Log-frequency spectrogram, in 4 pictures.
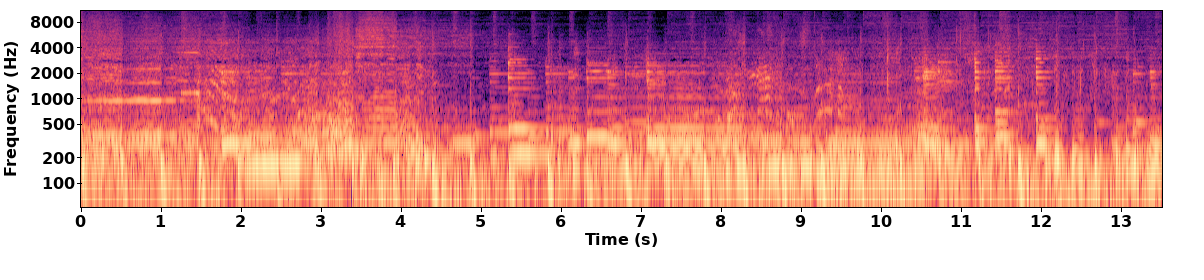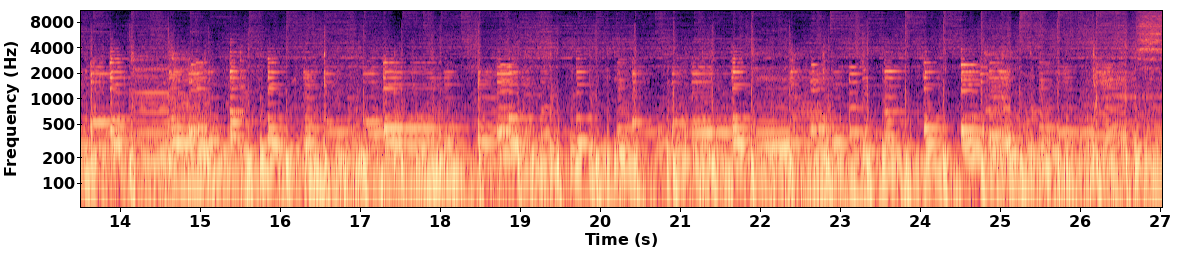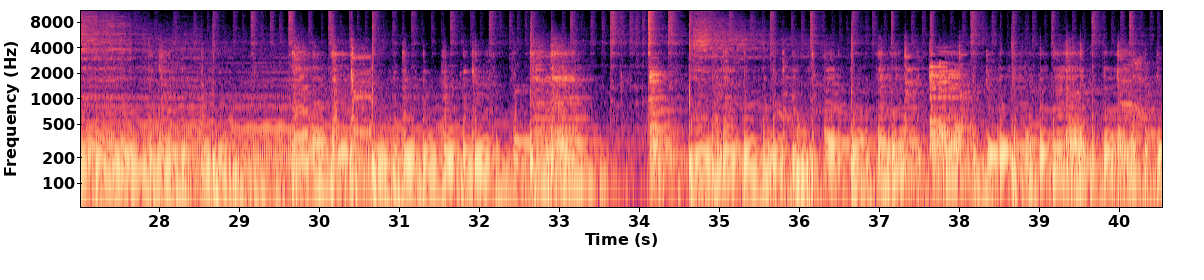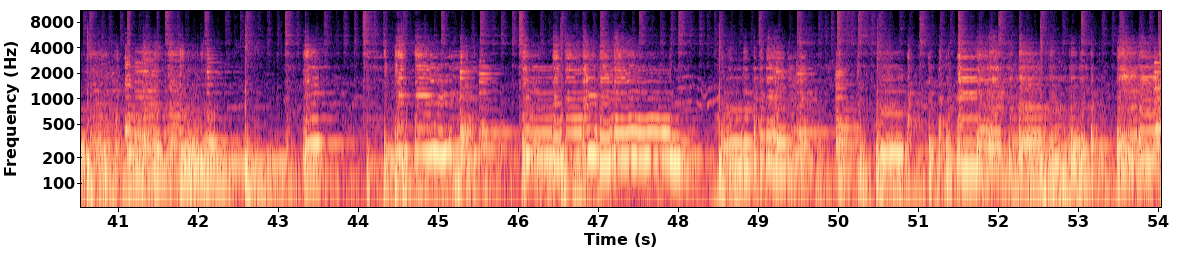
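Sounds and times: live blues band playing: 0.0 - 54.0.

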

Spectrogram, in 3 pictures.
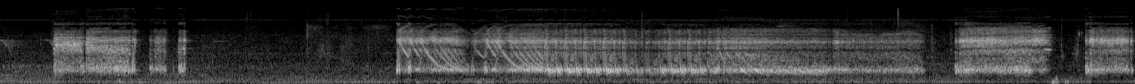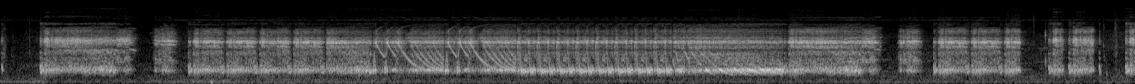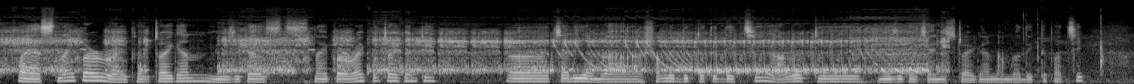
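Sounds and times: toy gun electronic shooting sound: 0.6 - 1.9, 4.0 - 32.3.

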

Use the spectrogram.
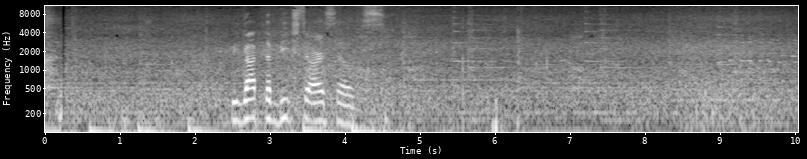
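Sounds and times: small waves breaking on beach: 0.0 - 10.0.

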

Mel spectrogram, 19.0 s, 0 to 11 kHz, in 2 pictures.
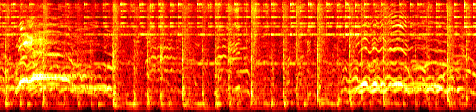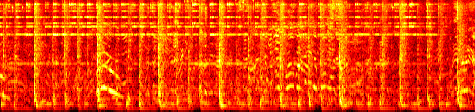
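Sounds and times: crowd: 0.0 - 19.0
festival drumming: 0.0 - 19.0
rattling percussion: 0.0 - 19.0.

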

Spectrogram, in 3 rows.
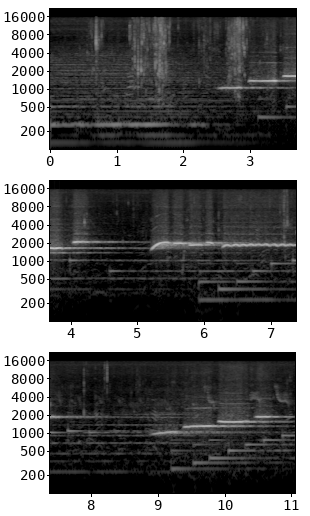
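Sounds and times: sustained low chords: 0.0 - 2.9
whistle-like melody: 2.5 - 8.2, 8.8 - 11.0.

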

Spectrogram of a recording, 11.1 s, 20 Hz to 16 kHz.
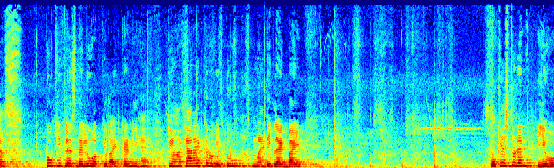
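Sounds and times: chalk scratching on chalkboard: 3.6 - 5.5, 6.1 - 10.3
chalk tapping on board: 6.6 - 10.0.

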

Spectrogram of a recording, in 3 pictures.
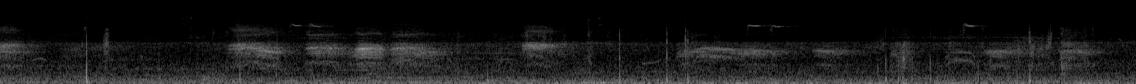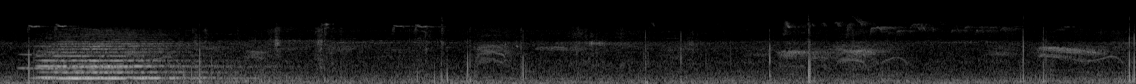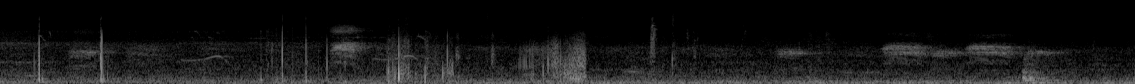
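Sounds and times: crows cawing: 2.3 - 4.5, 5.2 - 5.6, 6.8 - 8.5, 16.1 - 16.5, 26.0 - 26.5, 31.6 - 33.0
horn steady note: 11.5 - 14.4.

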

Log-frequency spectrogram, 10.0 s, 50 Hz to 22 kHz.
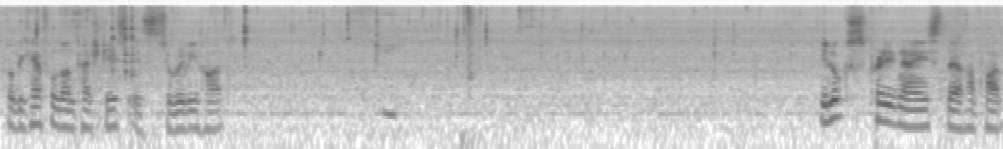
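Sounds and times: broth simmering with bubbling hiss: 0.0 - 10.0.

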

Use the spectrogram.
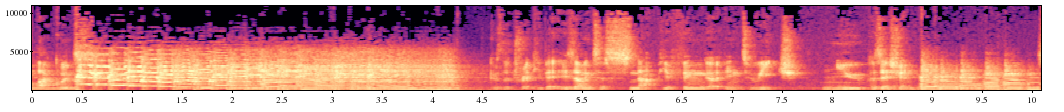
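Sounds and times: electric guitar descending run: 0.4 - 4.6.

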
